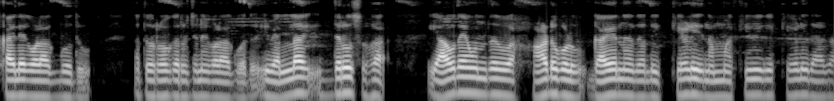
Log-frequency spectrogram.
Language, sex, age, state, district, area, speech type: Kannada, male, 30-45, Karnataka, Mandya, rural, spontaneous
